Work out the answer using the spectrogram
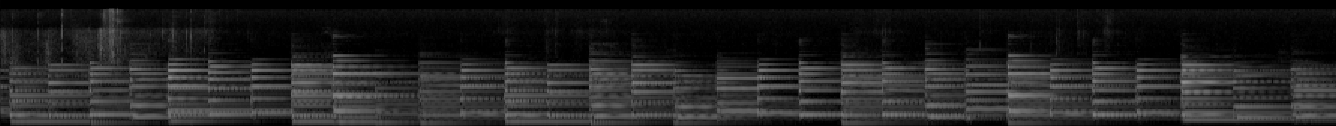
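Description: Background piano music: a slow, gentle melody of single struck notes over low bass notes.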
